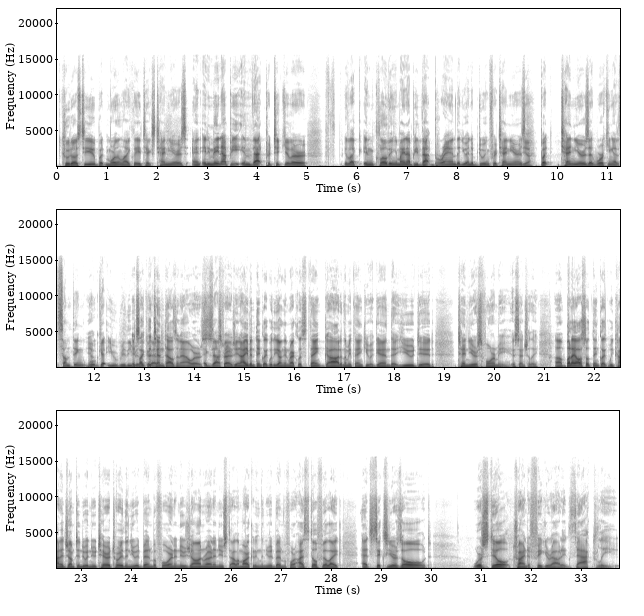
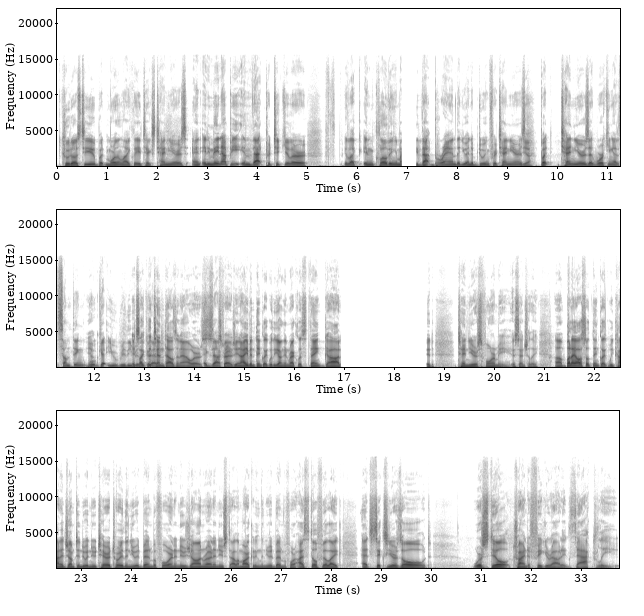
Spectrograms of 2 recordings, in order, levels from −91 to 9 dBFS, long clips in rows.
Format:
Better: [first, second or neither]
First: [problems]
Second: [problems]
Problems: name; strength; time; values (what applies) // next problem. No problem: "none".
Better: first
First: none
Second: audio cutting out; at 7 s and at 17 s for 1.5 s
